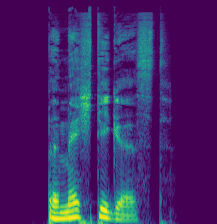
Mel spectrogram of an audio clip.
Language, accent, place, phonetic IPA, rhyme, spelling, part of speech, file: German, Germany, Berlin, [bəˈmɛçtɪɡəst], -ɛçtɪɡəst, bemächtigest, verb, De-bemächtigest.ogg
- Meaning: second-person singular subjunctive I of bemächtigen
